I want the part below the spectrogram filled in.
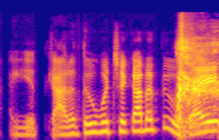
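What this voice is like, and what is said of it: Put-on Boston accent. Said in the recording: “okay, Bill Burr ... You just you did a Boston accent.”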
